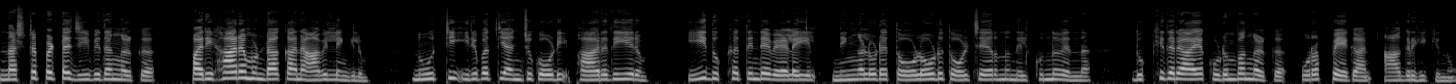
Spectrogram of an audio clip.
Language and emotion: Malayalam, neutral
